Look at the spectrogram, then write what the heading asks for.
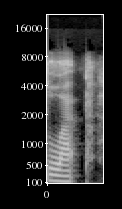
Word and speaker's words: Leap: have been held at lep castle it's it's spelled leap but it's pronounced lep um in southern ireland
